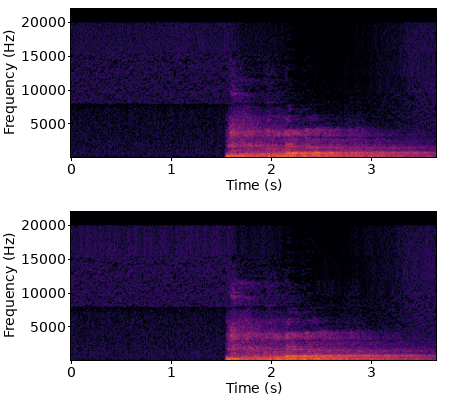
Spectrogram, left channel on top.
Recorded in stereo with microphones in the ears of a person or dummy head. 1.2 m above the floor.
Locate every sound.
1.6 s laughter: 15° left (ahead or behind), 1.8 m; by 3.0 s 40° left (ahead or behind), 2 m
